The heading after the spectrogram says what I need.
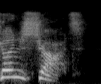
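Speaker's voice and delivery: loud high-pitched yelling. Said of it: "my husband yells".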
